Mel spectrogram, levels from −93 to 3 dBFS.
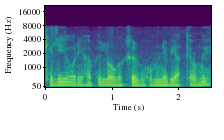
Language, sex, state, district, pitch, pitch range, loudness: Hindi, male, Uttar Pradesh, Hamirpur, 125 Hz, 125-130 Hz, -17 LUFS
